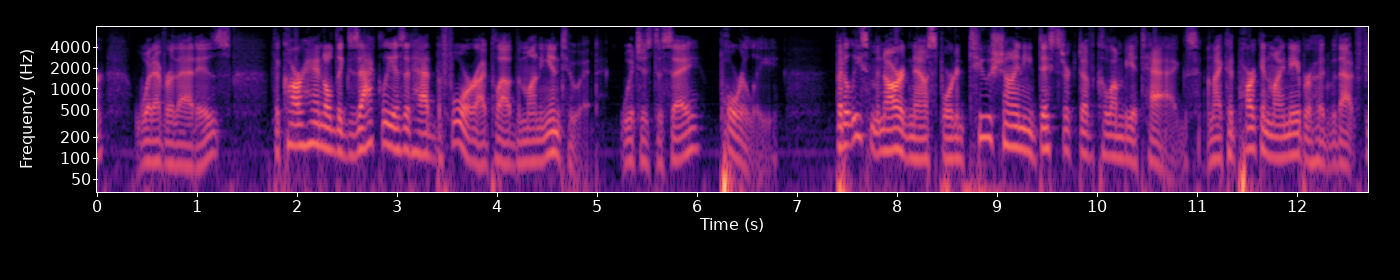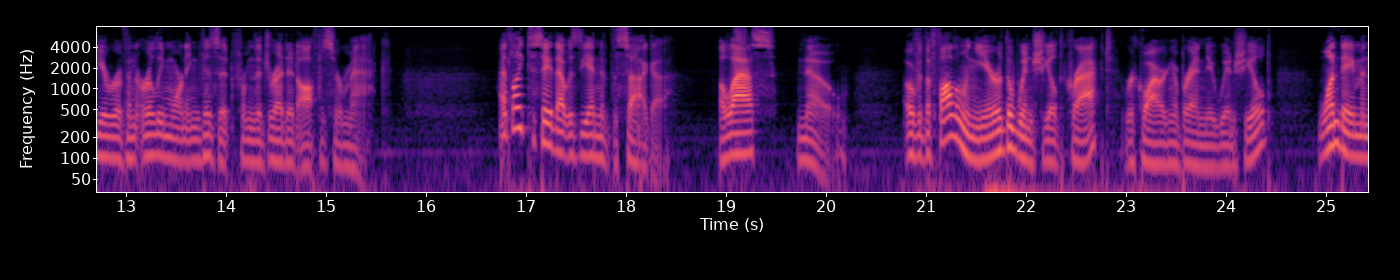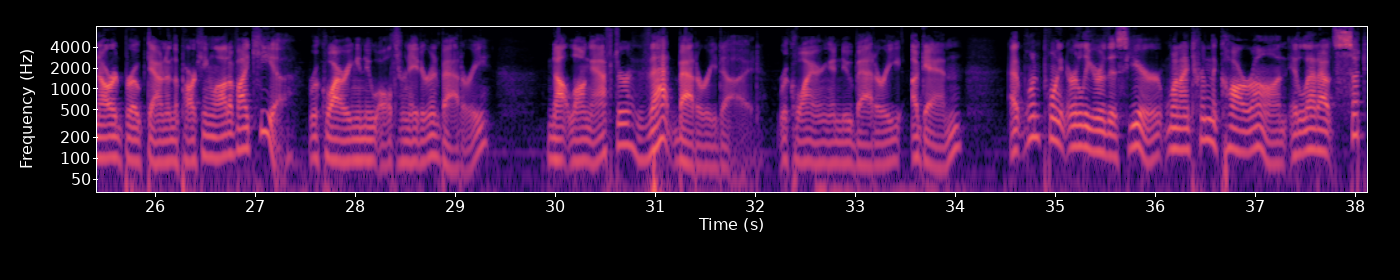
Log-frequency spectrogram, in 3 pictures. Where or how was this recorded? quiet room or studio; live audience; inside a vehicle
quiet room or studio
